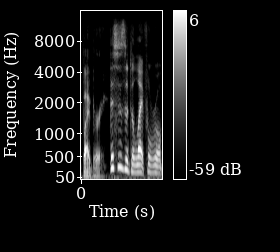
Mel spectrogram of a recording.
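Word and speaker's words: Bibury: Like in Bybury, B-I-B-U-R-Y, pronounced Bybury.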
